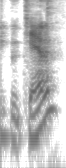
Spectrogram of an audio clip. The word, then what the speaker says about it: Buchanan: Got a refractor of Tai Hamilton and Ted Teddy Buchanan.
